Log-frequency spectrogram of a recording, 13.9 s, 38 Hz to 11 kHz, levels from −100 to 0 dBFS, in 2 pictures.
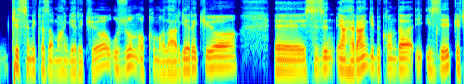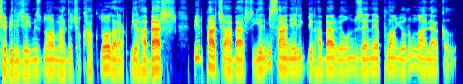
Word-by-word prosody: Kesinlikle 105 -5 0
zaman 95 0 -4
gerekiyor, 90 -2 -3
uzun 115 +3 -3
okumalar 90 -1 -3
gerekiyor. 120 +4 +1 0.6
Eee, 95 -1 +2
sizin, 115 +3 +1
ya, 105 -3 +6
herhangi 105 +5 +5
bir - - -4
konuda 110 +1 +2
i 110 - -8
izleyip 115 +3 0
geçebileceğimiz 95 -2 -3
normalde 95 -2 -3
çok - - -11
haklı 100 +5 -4
olarak 100 -6 +1
bir 105 -1 -3
haber, - - +5 0.3
bir - - -4
parça 105 - +5
haber, 100 -1 +1
20 110 +9 -4
saniyelik 110 -2 0
bir 110 -2 -5
haber 105 +1 +1
ve 100 - -5
onun 110 +3 -8
üzerine 105 +1 -4
yapılan 115 +1 -3
yorumla 110 +4 -6
alakalı 105 0 -6
105 Hz, 145 wpm, -25 LUFS, 100-115 Hz, 0.6 s, ya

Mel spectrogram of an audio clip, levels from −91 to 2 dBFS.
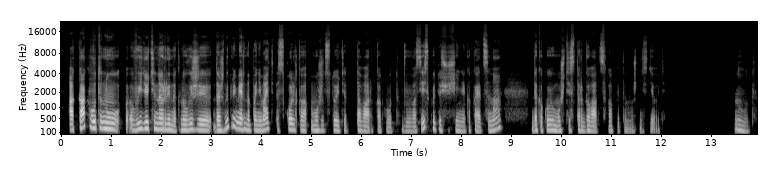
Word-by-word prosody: А 165 - +9
как 235 +6 +8
вот, 210 -1 +5
ну, 185 -5 +5
вы 160 +4 0
идёте 200 0 +3
на 175 -1 +5
рынок, 160 -3 0
ну, 160 0 +2
вы 170 +2 +1
же 155 -3 +2
должны 150 - +1
примерно 180 - +3
понимать, 155 +4 0
сколько 160 -4 -1
может 145 0 -4
стоить 145 -3 -4
этот 130 +2 -11
товар? 140 0 -1
Как 125 +1 -8
вот, 120 +1 -11
вы 130 -2 -11
вас 130 +3 -6
есть 200 - -1
какое-то 190 -7 -7
ощущение, 140 -2 -5
какая 130 -1 -5
цена, 155 - -4 0.6
до 150 - -1
какой 155 +3 -2
вы 155 - 0
можете 145 0 -4
сторговаться? 140 -1 -3
Как 140 -1 -7
это - - -16
можно - - -16
сделать? - - -16 1.4
Ну, 150 -3 -5
вот. 130 +1 -16
150 Hz, 170 wpm, -26 LUFS, 140-175 Hz, 1.4 s, А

